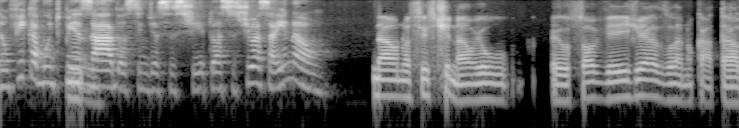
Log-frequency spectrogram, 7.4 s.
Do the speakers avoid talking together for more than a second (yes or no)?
yes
